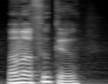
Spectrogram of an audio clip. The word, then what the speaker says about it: Momofuku: Momofuku.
